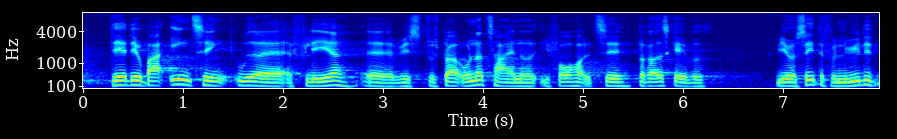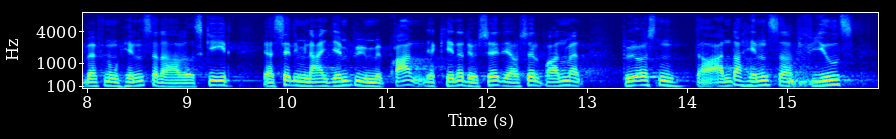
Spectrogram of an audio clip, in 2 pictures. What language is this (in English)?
Danish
